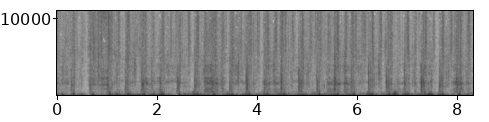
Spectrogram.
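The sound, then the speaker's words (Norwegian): Running footsteps during an interval exercise, with a runner going back and forth. Many quick, evenly spaced footfalls land in a steady, driving rhythm throughout. “Jeg løper da to den ene veien, og to den andre veien. Starter vi om 5 sekunder.”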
